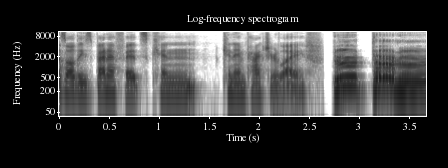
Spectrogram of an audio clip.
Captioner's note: humming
